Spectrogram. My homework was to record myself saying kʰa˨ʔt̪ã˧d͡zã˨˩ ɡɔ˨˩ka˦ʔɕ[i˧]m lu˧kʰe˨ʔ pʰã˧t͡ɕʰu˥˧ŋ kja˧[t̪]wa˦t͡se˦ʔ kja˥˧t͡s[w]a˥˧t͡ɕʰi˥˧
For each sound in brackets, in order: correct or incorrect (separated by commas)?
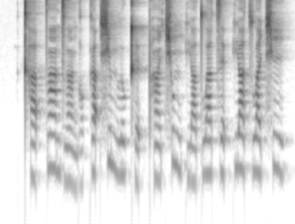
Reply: incorrect, correct, correct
